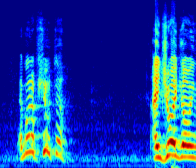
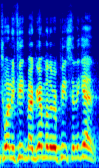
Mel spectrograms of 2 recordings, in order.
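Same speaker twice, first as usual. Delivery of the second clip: ordinary talk, nothing marked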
